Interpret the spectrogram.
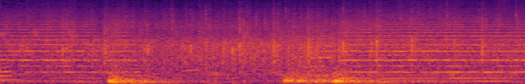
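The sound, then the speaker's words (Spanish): A large crowd applauds steadily during a street procession, a dense wash of clapping that holds for the whole stretch, with a few brief low voices and a faint sustained tone underneath. “Más aplauso.”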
